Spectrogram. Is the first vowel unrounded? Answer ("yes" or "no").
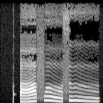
yes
